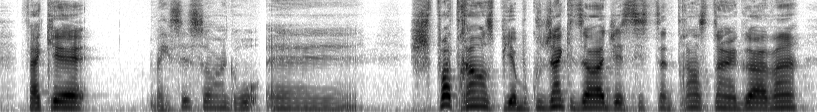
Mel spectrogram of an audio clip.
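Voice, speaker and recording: On a very clean recording with a silent background, a woman talks at a fairly quick pace. Her pitch is fairly low and varies in an ordinary way. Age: 40s. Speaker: podcast guest, intersex entrepreneur. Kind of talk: casual interview chat.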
